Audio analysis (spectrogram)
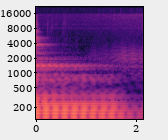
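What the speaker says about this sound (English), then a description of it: "Let's get rid of all this so we can hear the distortion." Bass guitar played through a Joyo Monomyth bass preamp with heavy distortion, a single sustained gritty note ringing loud and alone, then slowly decaying.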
